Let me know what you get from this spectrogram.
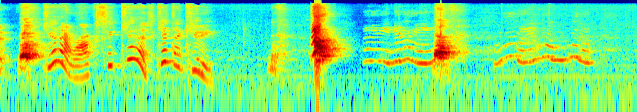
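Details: A female reverse-brindle Bugg puppy (Boston Terrier–Pug mix) freaks out at a cat statue, giving high, wavering whines and yelps broken by two sharp barks.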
